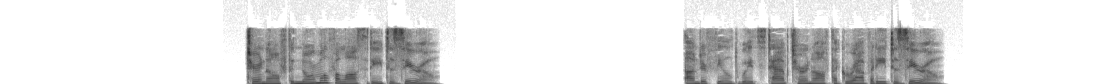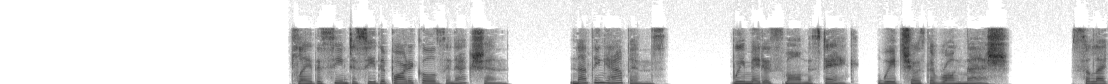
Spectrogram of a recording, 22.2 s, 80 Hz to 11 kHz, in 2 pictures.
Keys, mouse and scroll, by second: 0.1 Return, 0.4 click, 3.8 click, 4.4 0, 6.5 click, 7.2 click, 7.5-8.5 scroll down 1, 8.5 click, 10.6 Return, 13.7 click, 18.5 click, 18.9 middle click.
